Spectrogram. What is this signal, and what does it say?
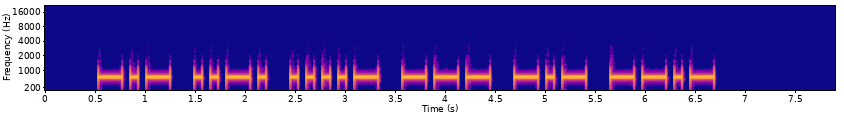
Morse code, heard as a keyed tone, about 15 wpm, 700 Hz. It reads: KF4OKQ
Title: USA Call Signs - 6 Characters - Repeated 3x - 15wpm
